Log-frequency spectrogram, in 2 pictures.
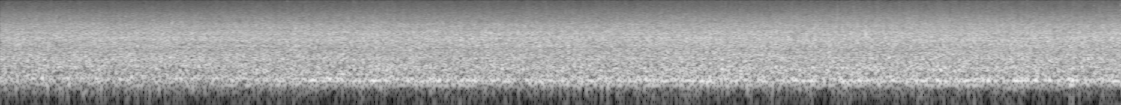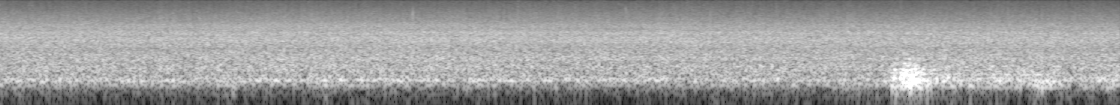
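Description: Sudden torrential downpour of rain: a steady, even hiss. A brief low thump sounds near the end.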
